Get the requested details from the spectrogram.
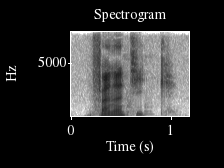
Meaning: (adjective) fanatic, fanatical; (noun) 1. fanatic (one who is zealously enthusiastic) 2. fanatic, zealot
- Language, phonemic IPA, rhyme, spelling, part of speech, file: French, /fa.na.tik/, -ik, fanatique, adjective / noun, Fr-fanatique.ogg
